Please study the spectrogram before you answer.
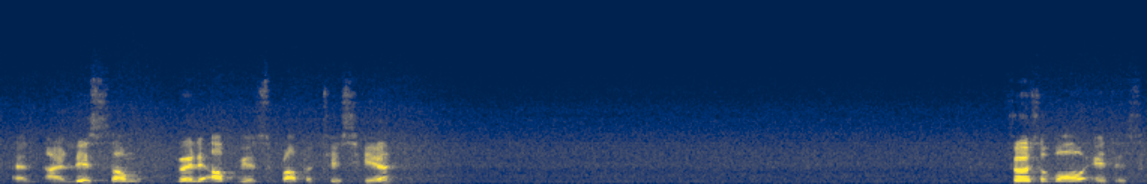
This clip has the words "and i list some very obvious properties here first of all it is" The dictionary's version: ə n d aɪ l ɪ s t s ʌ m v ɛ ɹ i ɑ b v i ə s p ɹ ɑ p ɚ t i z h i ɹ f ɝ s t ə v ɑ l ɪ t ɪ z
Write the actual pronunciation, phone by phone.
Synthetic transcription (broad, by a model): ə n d aɪ l ɪ s t s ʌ m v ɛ l i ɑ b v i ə s p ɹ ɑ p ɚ t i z h i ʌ f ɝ s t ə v ɑ l ɪ t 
